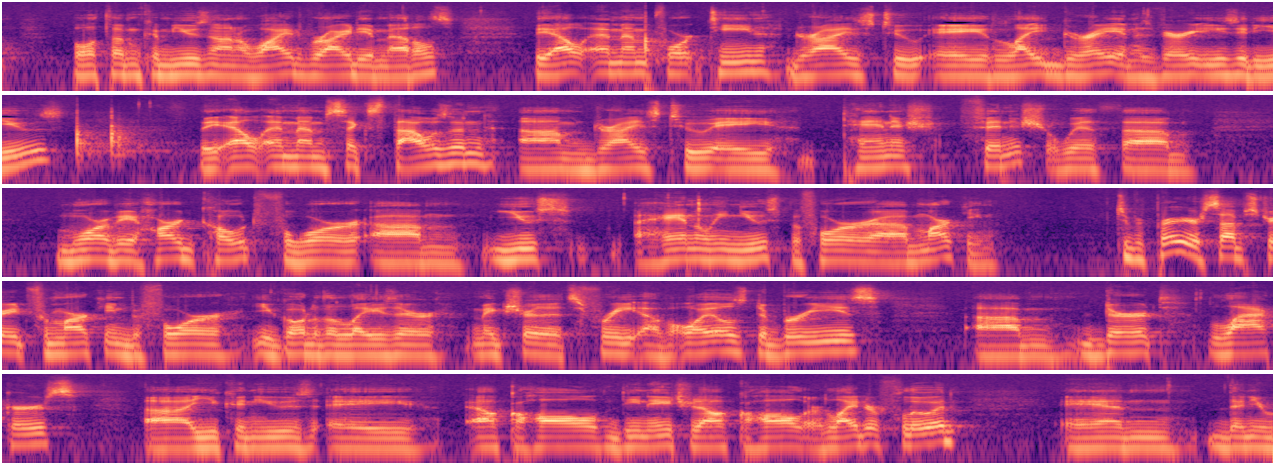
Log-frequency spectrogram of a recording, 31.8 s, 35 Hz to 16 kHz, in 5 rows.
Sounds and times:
Speech: 0.0s - 6.7s, 7.3s - 12.4s, 13.0s - 31.7s.

